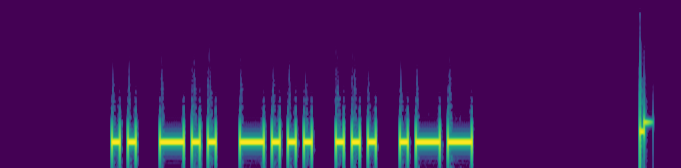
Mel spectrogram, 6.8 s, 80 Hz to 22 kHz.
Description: Morse code, heard as a keyed tone, about 15 wpm, 700 Hz. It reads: IDBSW
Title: Five Challenging Letter-Number Combinations 15wpm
